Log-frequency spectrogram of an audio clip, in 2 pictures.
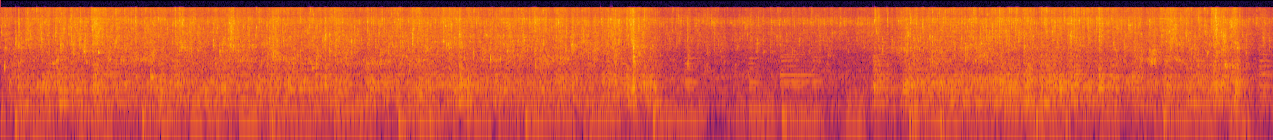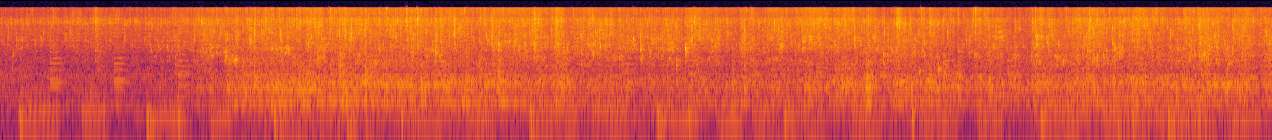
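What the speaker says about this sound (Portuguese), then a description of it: "Lavar na água corrente." Tap water runs into a kitchen sink while food is washed for homemade hot dogs, a fairly quiet, continuous splashing stream with two short dips where the flow is interrupted.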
